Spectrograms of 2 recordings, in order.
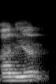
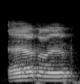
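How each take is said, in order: First: The word starts with an 'on' sound. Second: The word starts with an 'an' sound. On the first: The speaker calls it wrong. "it's not onion" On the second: The speaker calls it right. "it's anion, an"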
